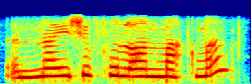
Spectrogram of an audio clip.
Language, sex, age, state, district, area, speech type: Kashmiri, female, 18-30, Jammu and Kashmir, Pulwama, rural, conversation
